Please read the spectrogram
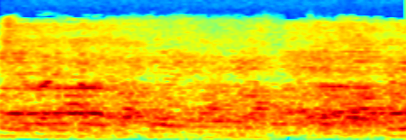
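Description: Faint stadium ambience of distant voices chattering, heard in a pause in the commentary.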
